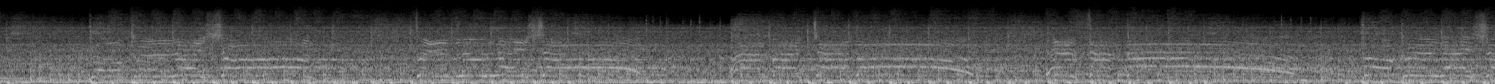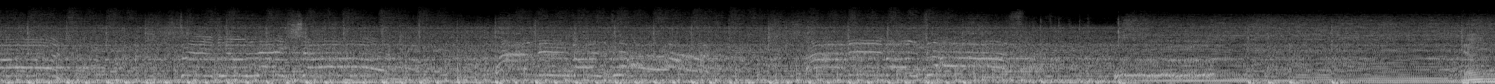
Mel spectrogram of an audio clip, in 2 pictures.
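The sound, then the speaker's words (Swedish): Loud metal track with harsh shouted vocals barked over dense distorted guitars and pounding drums, the yelled singing driving steadily through the whole stretch. “fan, ropsång var det länge sedan man hörde.”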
